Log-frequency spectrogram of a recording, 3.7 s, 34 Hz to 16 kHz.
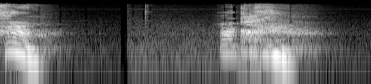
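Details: Person in a bout of 50+ sneezes in a row: a voiced, falling burst, a pause, a quick intake and a second explosive voiced burst; repeated sneezing.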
